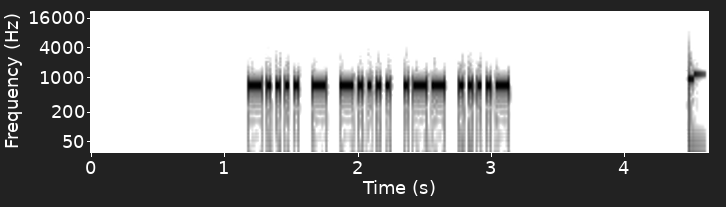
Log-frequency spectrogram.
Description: Morse code, heard as a keyed tone, about 34 wpm, 700 Hz. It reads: 6T6W4
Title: Five Challenging Letter-Number Combinations 35wpm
